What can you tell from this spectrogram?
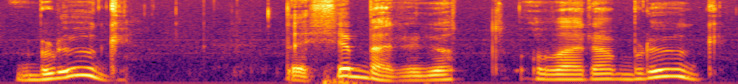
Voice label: blug, Numedalsmål; Adjektiv

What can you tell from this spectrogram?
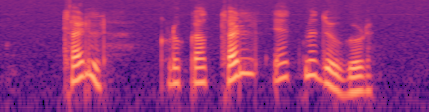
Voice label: toll, Numedalsmål; Determinativ (mengdeord)

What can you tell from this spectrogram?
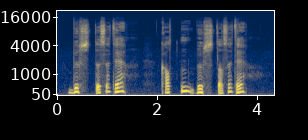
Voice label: "busste se te", Numedalsmål; bli sinna, reise bust, buste til håret

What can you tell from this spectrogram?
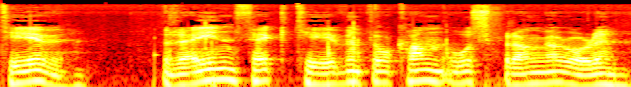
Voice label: tev, Numedalsmål; Substantiv hankjønn; Reinen fekk teken tå kann o språng agåLe.

